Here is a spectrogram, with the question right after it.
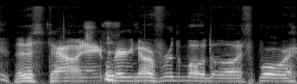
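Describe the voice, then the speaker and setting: A man's put-on character voice, fairly high in pitch, over light background noise. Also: moderate pace. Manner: cartoonish imitation.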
